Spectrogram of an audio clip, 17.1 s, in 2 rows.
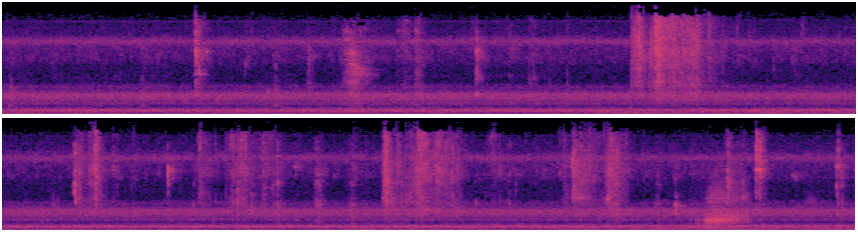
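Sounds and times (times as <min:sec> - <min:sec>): steady low hum: 0:00.0 - 0:17.0
person chewing salad: 0:10.1 - 0:17.0.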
